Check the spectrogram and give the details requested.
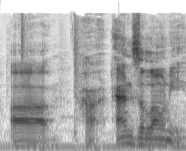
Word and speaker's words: Anzalone: We have Gardner Johnson, Malcolm Rodriguez, Barnes, Campbell, Anzalone.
